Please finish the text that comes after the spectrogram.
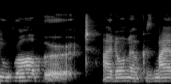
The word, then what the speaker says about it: Robert: try our best here for the name robert so at the beginning robert so in british english the r in the middle is very small if you're speaking with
